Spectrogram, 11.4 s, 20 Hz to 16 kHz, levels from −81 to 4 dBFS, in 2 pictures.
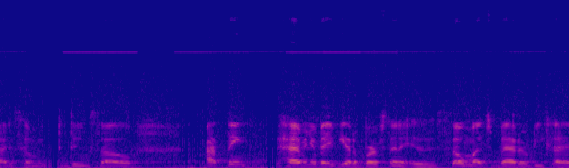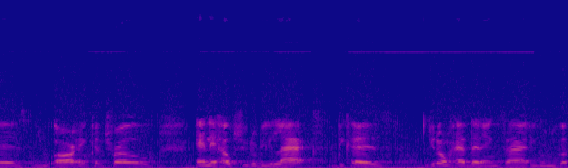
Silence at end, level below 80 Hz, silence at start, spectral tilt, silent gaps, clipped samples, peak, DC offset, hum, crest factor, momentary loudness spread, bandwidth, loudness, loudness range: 0 s; -66 dBFS; 0 s; -3.5 dB/octave; none; under 0.1%; -22 dBFS; 0.1%; none; 24 dB; 15 LU; 16 kHz; -46 LUFS; 2 LU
